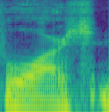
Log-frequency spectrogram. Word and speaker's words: Warsh: It's Warsh, W-A-R-S-H. I didn't mispronounce like George Washington. It's Warsh. He will take over when Powell's term ends in May.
